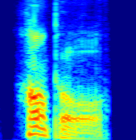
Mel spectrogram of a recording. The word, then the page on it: hopple: British English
